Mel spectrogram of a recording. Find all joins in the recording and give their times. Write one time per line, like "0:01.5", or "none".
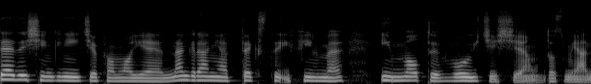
none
